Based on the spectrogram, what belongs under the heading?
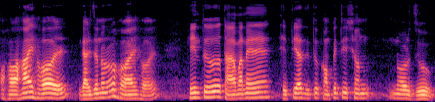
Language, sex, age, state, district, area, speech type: Assamese, male, 60+, Assam, Kamrup Metropolitan, urban, spontaneous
